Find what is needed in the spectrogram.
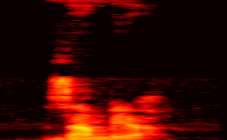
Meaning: A country in Southern Africa. Official name: Republic of Zambia. Formerly called Northern Rhodesia
- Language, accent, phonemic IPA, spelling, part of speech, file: English, Southern England, /ˈzæmbiə/, Zambia, proper noun, LL-Q1860 (eng)-Zambia.wav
